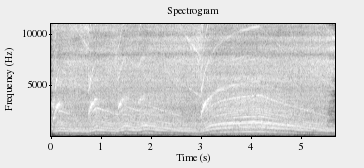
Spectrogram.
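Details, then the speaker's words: New Yoca electric hand planer, just unboxed and first switched on at no load: the motor spins up cleanly to a smooth, even high whine with no rattle or scraping; normal running. "दोस्तों, इस planar की आवाज़ शानदार है।"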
